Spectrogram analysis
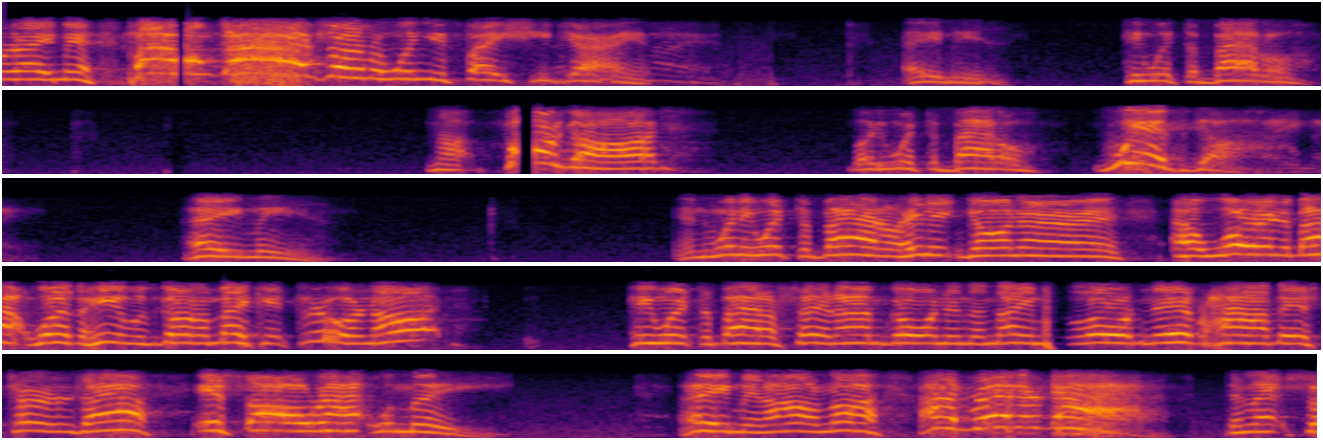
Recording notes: PREACHED AT PRAYER BAPTIST CHURCH.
